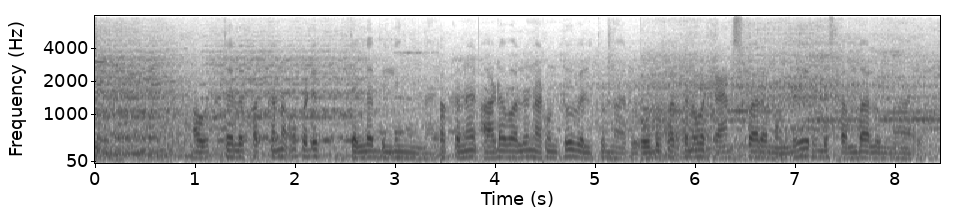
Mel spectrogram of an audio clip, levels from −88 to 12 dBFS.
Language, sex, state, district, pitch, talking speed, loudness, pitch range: Telugu, male, Andhra Pradesh, Srikakulam, 120 Hz, 130 wpm, -20 LUFS, 110-125 Hz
